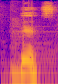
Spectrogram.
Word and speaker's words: debts: বেশি, হিজ ডেথ এখানে DEBTS, ডেবস নয়, এটা উচ্চারণটা বিটা সাইলেন্ট থাকবে, ডেবস, হিজ ডেবস।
